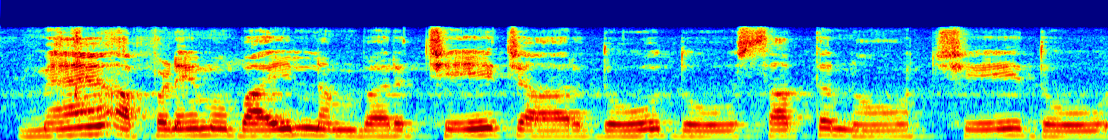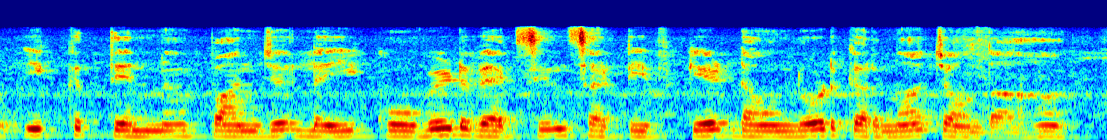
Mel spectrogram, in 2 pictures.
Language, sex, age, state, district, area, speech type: Punjabi, male, 18-30, Punjab, Mohali, urban, read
